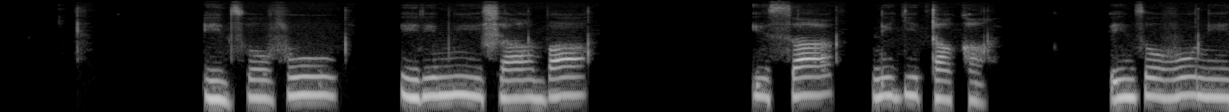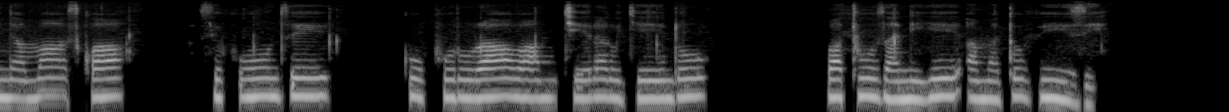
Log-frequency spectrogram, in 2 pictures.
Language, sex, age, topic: Kinyarwanda, female, 50+, agriculture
